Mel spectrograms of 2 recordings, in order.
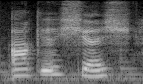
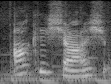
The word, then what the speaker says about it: Akershus: I have Googled this word so many times to learn the pronunciation, and I think I finally got it. Akershus, and it is a character dining experience, but we're going to dive into all of the details shortly.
